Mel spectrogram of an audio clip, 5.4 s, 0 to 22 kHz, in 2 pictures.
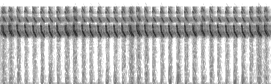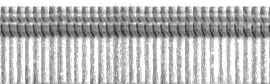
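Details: [1, 'Cililin master song recorded for training competition songbirds such as magpie robins and shamas: dense, sharp, clear high chirps fired in a rapid, steady run of about three notes per second, continuous throughout.']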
